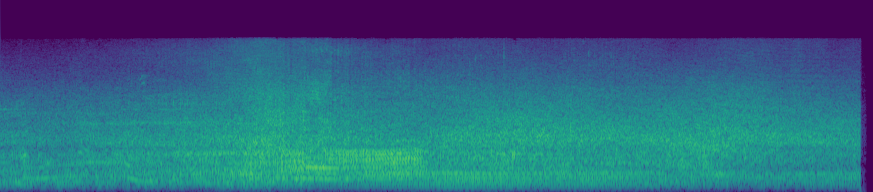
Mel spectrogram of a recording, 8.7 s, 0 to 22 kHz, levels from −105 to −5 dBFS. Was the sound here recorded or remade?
recorded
